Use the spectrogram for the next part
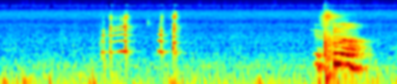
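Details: Pet cat chattering upon noticing prey indoors: two brief chirping bursts about a second apart, followed by a loud human exclamation near the end.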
